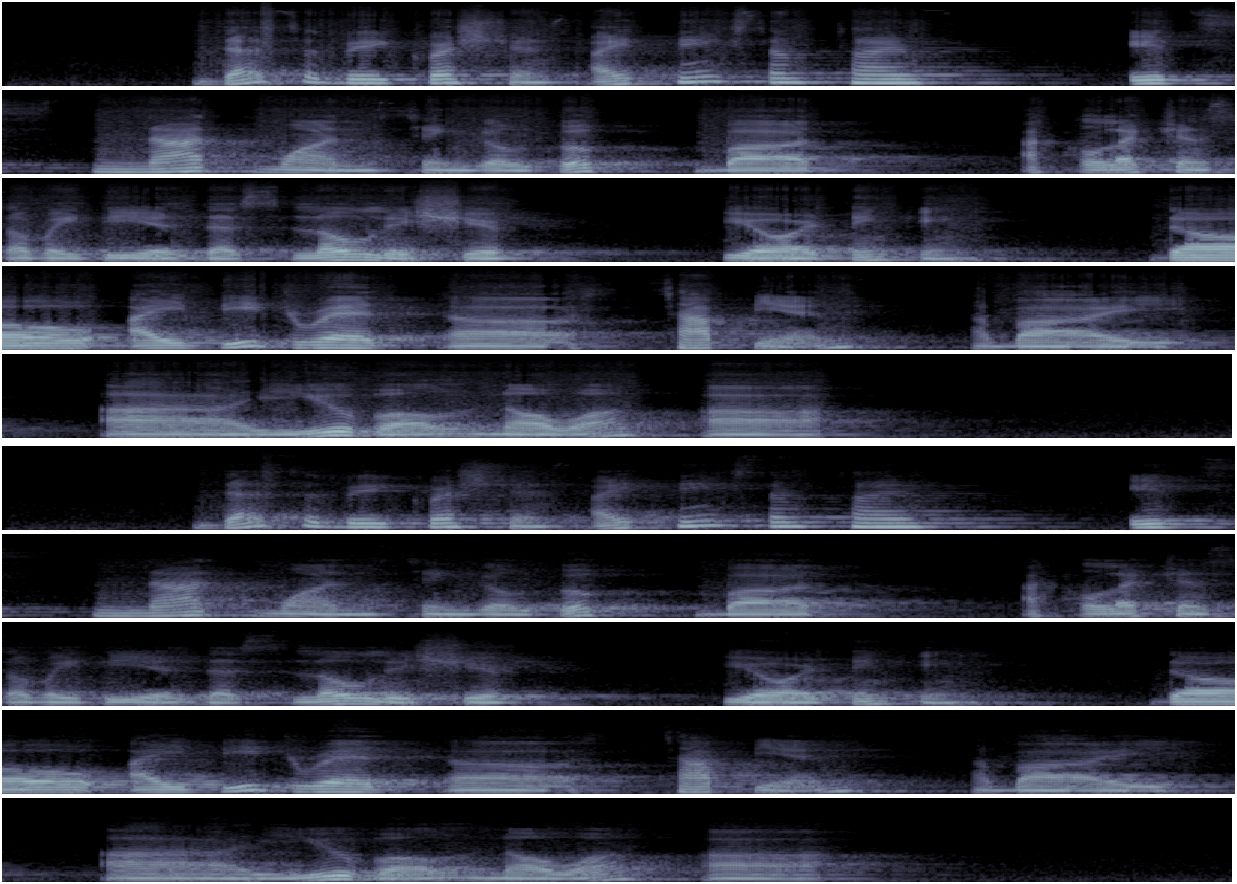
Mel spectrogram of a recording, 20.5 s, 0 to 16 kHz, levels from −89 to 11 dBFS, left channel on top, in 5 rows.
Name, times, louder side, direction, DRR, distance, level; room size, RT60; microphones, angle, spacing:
voice 1, 0.6-3.3 3.8-4.1 4.4-7.0 7.5-10.0 10.6-11.5 12.0-15.2 15.6-16.3 16.8-19.2, left 2 dB, 45° left, 1.1 m, -29 dB
25.5 x 20.0 x 6.4 m
head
